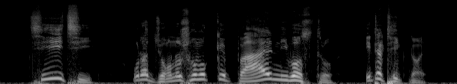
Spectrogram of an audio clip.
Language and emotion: Bengali, disgusted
